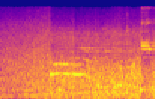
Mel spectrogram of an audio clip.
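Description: Street traffic noise that swells up over the first half second into a steady roar of the road. A short steady tone, typical of a car horn, sounds near the middle.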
